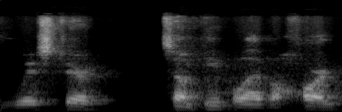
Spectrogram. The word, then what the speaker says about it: Worcester: polytechnic at the time and amy great job pronouncing worcester some people have a hard time pronouncing uh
